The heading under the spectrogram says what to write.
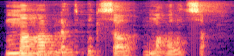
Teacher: बड़ा आ प्लस उ मिलके क्या हो जाते हैं, बड़ा ओ में ओ हो जाते हैं, बड़ा ओ नहीं होता, ओ ही होता है, ठीक है।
